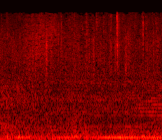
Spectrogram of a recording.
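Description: Sound-effects bed of a steady low rumbling drone with a crackling hiss of flames over it.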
